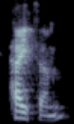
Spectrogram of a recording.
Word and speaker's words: Haitham: Like you said, I am my first name pronounced Haitham, Haitham Hussain.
